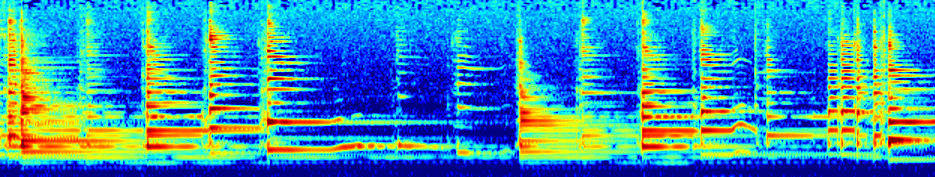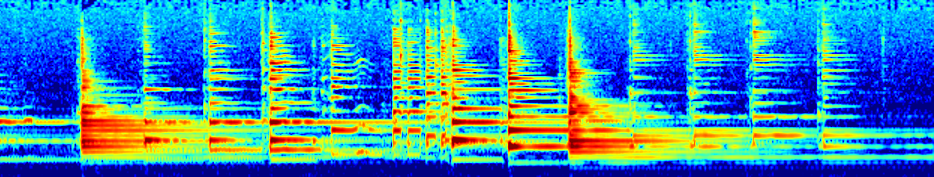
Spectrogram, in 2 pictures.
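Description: Pipa played solo: a run of plucked notes with sharp attacks, some quick repeated plucks, and a few notes bent so they slide up in pitch as they ring.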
